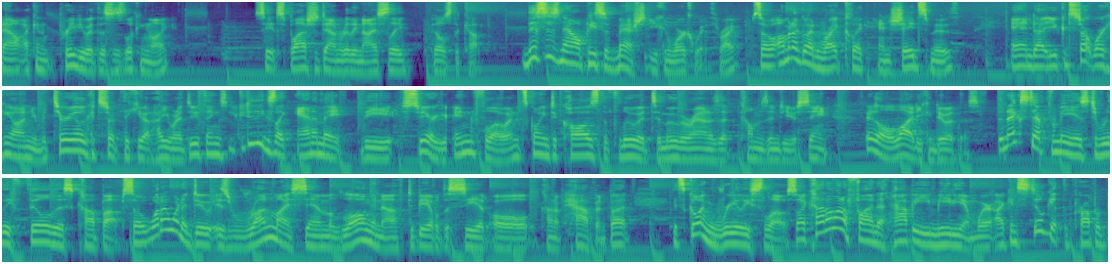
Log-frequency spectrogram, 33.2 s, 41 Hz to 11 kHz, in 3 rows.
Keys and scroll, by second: 1.1 space.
